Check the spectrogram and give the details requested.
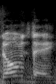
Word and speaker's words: Domesday: And it's pronounced Domesday, but I think it's written Doomsday.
